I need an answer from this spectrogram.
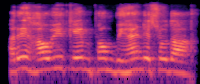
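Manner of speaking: frustrated surprise. Acted. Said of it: "so frustrated and so surprised".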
